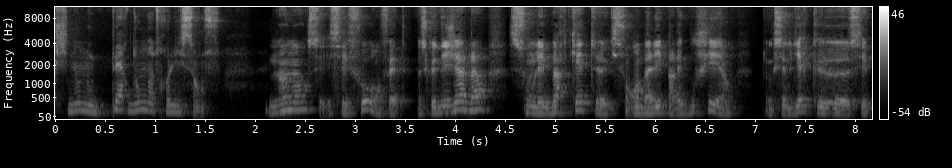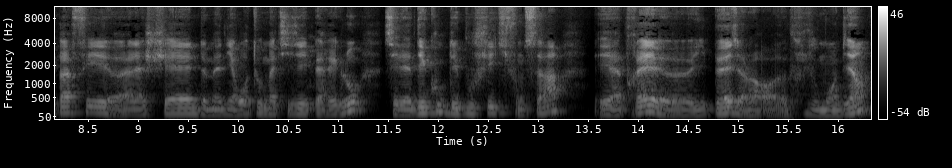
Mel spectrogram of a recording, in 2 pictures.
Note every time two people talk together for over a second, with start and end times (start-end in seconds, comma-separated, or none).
none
